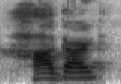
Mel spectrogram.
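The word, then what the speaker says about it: Højgaard: Hogard. H I forgot how to say Hard. Hajard.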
